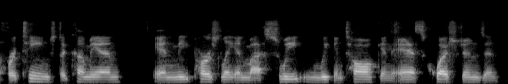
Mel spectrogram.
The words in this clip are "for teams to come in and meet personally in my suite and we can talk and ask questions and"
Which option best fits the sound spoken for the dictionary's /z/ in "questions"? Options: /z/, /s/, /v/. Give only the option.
/z/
